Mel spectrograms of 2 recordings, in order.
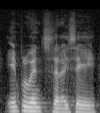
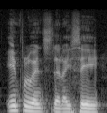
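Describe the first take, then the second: No difference in how they are said.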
